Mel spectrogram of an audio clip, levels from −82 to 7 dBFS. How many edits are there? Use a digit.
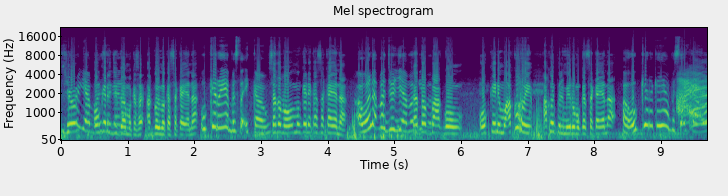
1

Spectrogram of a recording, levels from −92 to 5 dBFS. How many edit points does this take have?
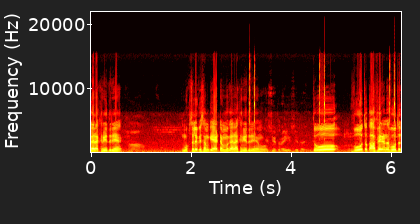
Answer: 0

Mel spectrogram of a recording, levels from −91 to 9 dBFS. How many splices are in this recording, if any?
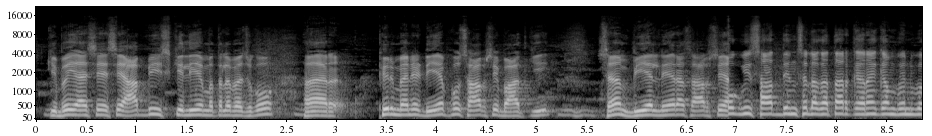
1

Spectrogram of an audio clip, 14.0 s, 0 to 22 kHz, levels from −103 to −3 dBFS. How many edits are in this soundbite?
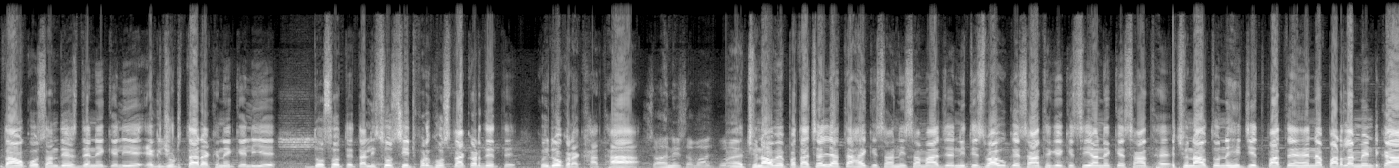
2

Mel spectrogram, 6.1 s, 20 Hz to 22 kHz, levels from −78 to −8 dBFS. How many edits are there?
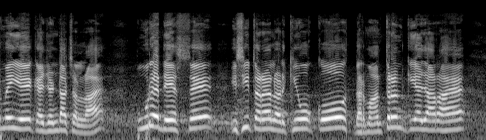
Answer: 0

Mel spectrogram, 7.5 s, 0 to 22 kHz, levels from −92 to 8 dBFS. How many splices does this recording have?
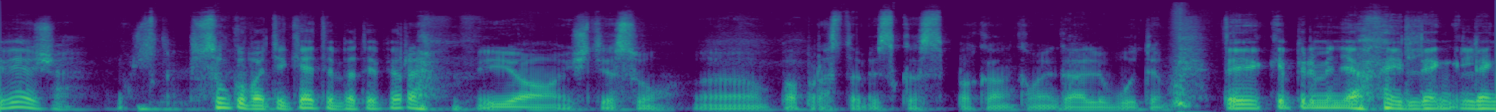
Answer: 1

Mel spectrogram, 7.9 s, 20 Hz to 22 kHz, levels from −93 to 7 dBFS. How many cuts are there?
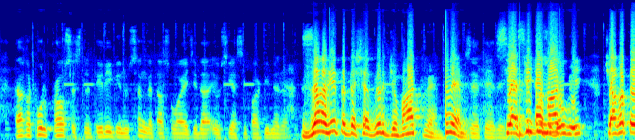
2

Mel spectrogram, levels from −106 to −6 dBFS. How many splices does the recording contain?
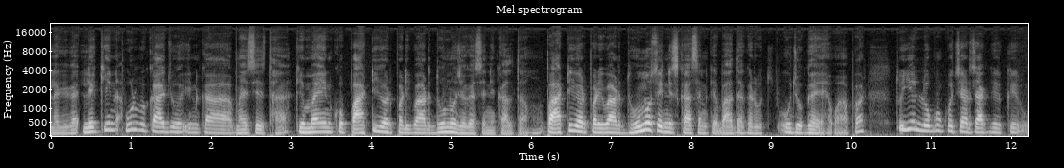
3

